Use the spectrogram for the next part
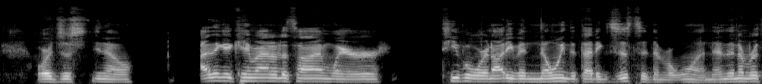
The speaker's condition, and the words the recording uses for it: No condition.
